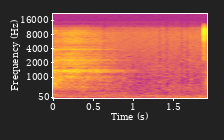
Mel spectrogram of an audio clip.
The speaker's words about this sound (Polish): I weźmiemy wspólny, głęboki wdech przez nos. I wydech przez usta.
